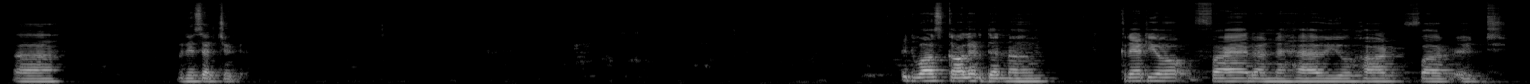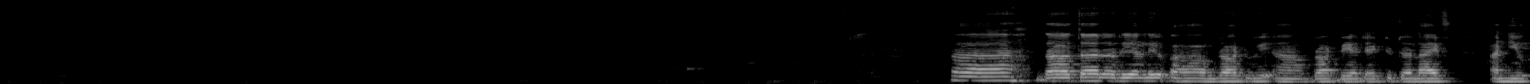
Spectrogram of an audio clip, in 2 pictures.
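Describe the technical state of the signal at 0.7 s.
At 0.7 s the speech signal is intact, with no audible technical fault at that point.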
